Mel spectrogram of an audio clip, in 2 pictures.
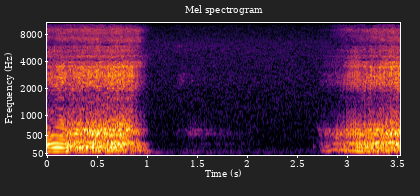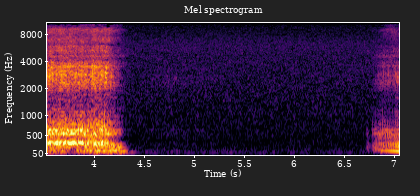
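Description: Two long, loud, rattling snores on the in-breath, separated by quiet out-breaths, about nine breaths a minute: ordinary snoring.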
